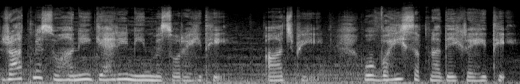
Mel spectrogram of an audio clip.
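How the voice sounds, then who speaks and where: A woman narrates an audio drama in a steady storytelling manner. Her voice sits mid-range. Faint music plays behind her. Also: mid-range voice, unhurried. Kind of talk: scripted narration.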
